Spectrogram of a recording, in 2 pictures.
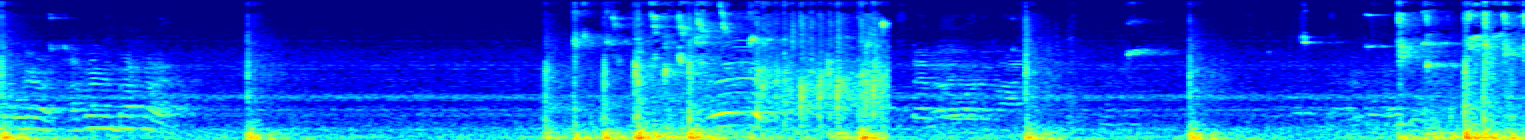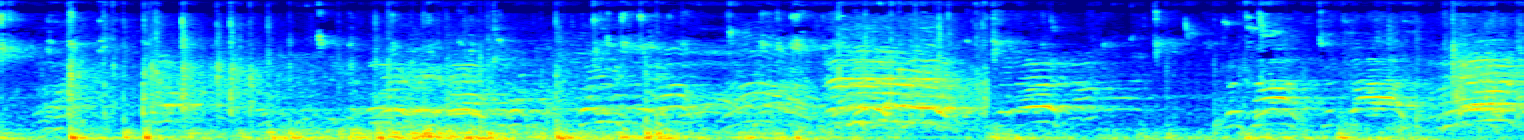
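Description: Basketball bouncing on a hard indoor court floor during a game, in sharp repeated knocks, with players' voices calling out over it. The play and the voices grow busier and louder from about ten seconds in.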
